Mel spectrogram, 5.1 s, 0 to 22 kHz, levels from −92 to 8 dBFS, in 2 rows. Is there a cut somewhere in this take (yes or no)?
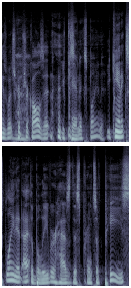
yes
